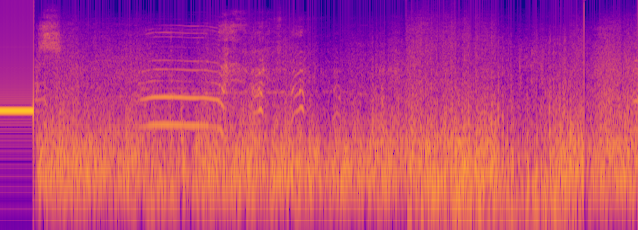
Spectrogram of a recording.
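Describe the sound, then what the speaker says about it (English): Wind buffeting a microphone on an exposed hill, a rough continuous roar that fills the recording after a brief tone at the start, with a faint high whistling sound at one point. "It's really windy"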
